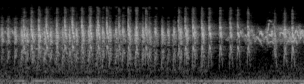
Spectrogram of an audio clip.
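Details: Eurasian tree sparrow calls: an unbroken stream of rapid, high, sharp chirps running for three seconds with hardly a pause, over a faint steady low hum.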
